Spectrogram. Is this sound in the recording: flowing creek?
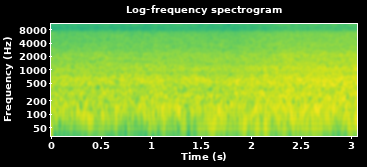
yes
